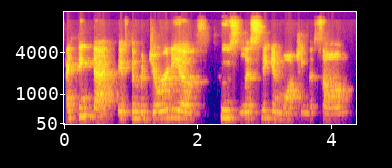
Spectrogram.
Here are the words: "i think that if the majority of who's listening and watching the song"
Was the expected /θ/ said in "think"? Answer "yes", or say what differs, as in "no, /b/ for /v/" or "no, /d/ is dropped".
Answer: yes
